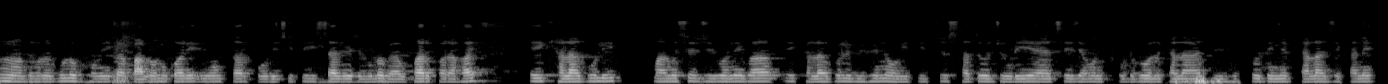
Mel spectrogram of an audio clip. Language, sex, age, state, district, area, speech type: Bengali, male, 18-30, West Bengal, Paschim Medinipur, rural, spontaneous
